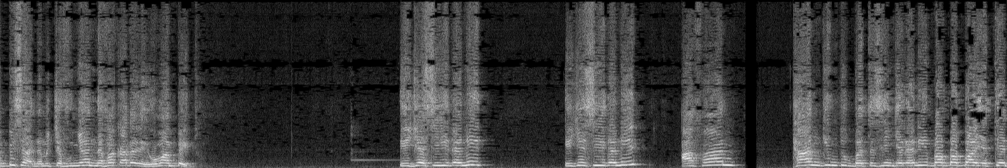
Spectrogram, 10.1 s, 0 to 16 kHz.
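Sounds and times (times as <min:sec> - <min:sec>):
faint background noise: 0:00.0 - 0:10.0
short electronic beep: 0:03.5 - 0:04.2.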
